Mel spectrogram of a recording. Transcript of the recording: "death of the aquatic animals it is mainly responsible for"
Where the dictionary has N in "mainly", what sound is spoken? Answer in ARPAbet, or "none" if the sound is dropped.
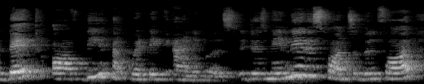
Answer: N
